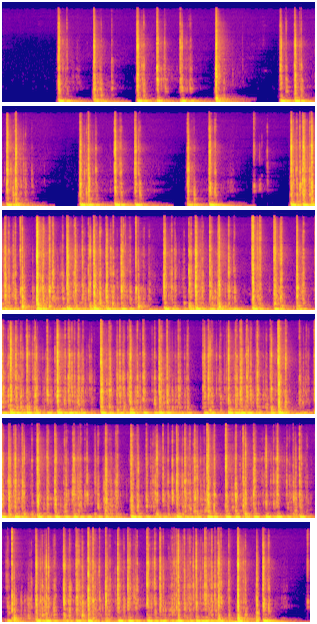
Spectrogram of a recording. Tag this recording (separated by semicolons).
computer; keyboard; numerical; typing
